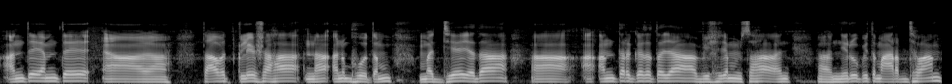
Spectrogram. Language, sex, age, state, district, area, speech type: Sanskrit, male, 18-30, Karnataka, Bellary, rural, spontaneous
